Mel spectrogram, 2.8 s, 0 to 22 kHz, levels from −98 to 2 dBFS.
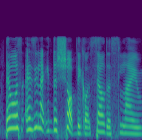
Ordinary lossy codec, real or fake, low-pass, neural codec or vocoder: none; real; 7.2 kHz; none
